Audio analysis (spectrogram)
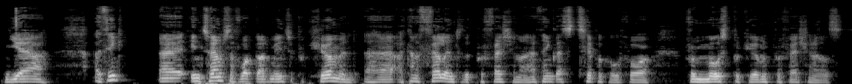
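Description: A middle-aged man with a Danish accent, a guest on a video call, speaking in a measured, thoughtful way with some hesitations. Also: mid-range voice, husky. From Denmark. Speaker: guest, procurement consultant. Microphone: headset on a video call.

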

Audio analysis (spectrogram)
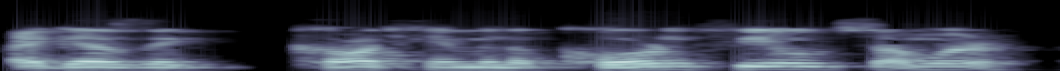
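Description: A man's voice: a little high, fairly even intonation, normal speed, gravelly, slightly rough. A man reading the part of a chatty small-town bartender who rambles through his stories, in a video-call table read. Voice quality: easygoing, rambling storyteller. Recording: dull lo-fi video call audio.

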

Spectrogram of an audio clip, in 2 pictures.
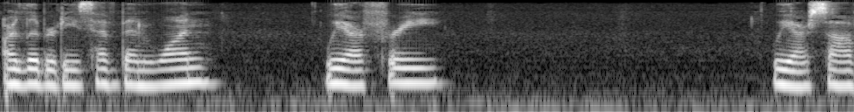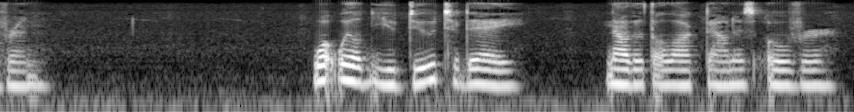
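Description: A woman leading a guided meditation in a slow, soothing way, often dropping into soft whispers. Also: sits low, little pitch movement, lo-fi sound.

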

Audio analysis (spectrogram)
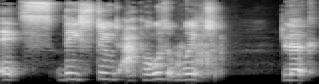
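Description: Young woman chatting to her camera at home, highish sharp voice, blunt, says things twice. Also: level tone, slow, slight background noise, rough recording. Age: young adult. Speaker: vlogger. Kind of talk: casual chat to camera. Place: at home indoors, living room and kitchen.

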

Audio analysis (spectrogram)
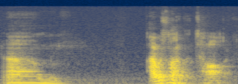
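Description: Very deep-voiced man, easygoing storyteller. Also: measured pace. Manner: relaxed, many fillers, laughs while telling stories. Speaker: podcast guest, former Green Beret. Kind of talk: casual interview storytelling. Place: small studio set at a table. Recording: echoey studio room.

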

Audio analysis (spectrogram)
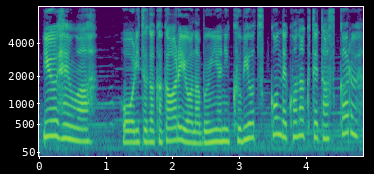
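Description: A woman's voice: mid-range voice, expressive, brisk, natural voice. Woman voicing a self-assured young anime lawyer. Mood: composed, musing. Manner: crisp, self-assured, formal mannish phrasing. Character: confident, brisk young female half-immortal lawyer. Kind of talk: scripted anime game character voice lines. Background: background music.

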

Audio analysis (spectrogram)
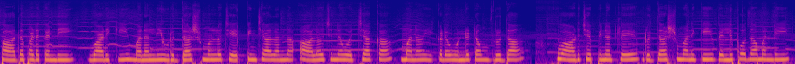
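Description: A devoted old wife and mother in a moral story, acted by a woman. She sounds high-pitched, worried and plaintive, with quiet music behind her. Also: completely flat delivery, unhurried, pauses often. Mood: sad. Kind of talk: storybook dialogue.

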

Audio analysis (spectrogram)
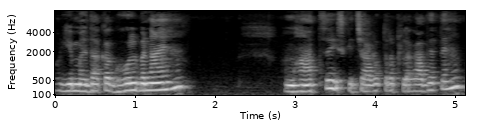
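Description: A woman's voice: fairly low pitch, unhurried, warm tone, muffled recording. A woman hosting a home cooking channel, explaining each step plainly in her kitchen. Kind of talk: home cooking demonstration voice-over.

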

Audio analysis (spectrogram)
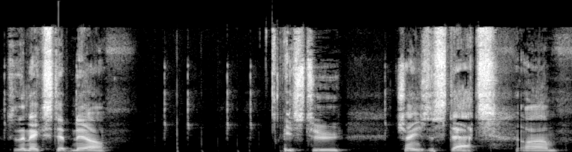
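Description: A young man talks over his mobile game in a slow, lowish voice. He is sick, and frequent throat-clearing roughens his casual commentary. He gets excited and curses when the pulls go his way. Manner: excited, swears at big pulls.

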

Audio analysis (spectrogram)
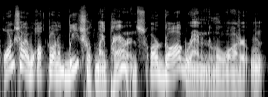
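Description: Man playing a hesitant, gravelly closet monster. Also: mid-range voice, huge pitch swings, normal speed, a little mellow, no room sound, studio quality, full character voice. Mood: uncertain, reflective. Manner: hesitant, mild, conversational. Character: male closet monster, hesitant, polite, tentacled child-eater. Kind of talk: acted audio story dialogue.

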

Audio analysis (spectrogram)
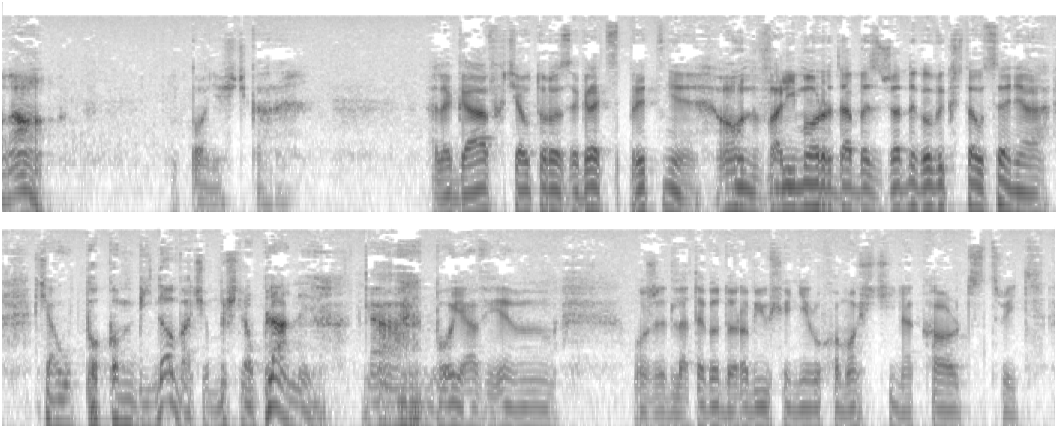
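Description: Low, husky, guilt-laden avenger. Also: male voice, fairly bright tone. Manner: bitter, confessional. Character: guilt-laden, bitter male hotel auditor turned avenger. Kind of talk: radio play acting.

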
